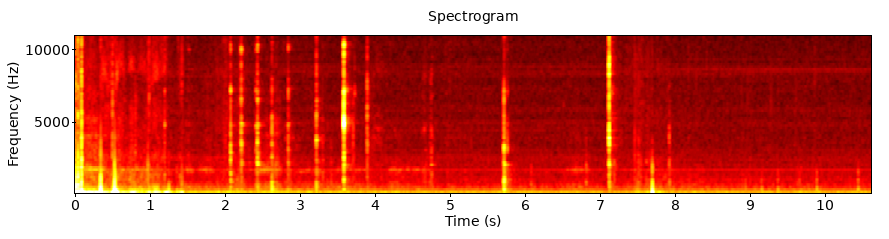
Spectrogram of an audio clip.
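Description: Scattered light clicks and ticks of hands threading a small manual enricher (choke) valve into a Kawasaki KLR650 carburetor body and handling its parts, with a few soft bumps in the first second or so. A faint steady hum runs underneath.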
